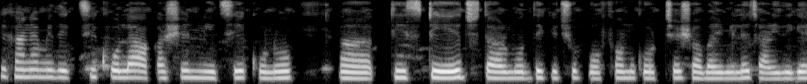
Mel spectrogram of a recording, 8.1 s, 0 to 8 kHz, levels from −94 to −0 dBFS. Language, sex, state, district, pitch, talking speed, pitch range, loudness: Bengali, female, West Bengal, North 24 Parganas, 230 Hz, 140 wpm, 220-240 Hz, -19 LUFS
